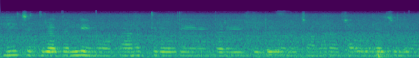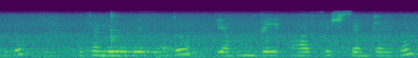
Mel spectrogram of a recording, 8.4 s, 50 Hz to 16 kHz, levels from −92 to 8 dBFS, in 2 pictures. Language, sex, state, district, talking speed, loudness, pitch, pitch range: Kannada, female, Karnataka, Chamarajanagar, 85 wpm, -19 LUFS, 230 Hz, 225-240 Hz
